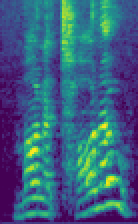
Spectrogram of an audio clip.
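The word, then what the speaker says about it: Monatono: to reveal now Val Valentino was born Leonard monotono let me spell that for you m o n a t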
